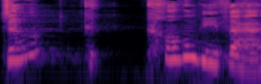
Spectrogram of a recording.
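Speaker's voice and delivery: very high, tearful, stumbling stammer while crying. Tavi, asked what's wrong, answers while crying. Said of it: "are you crying?".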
